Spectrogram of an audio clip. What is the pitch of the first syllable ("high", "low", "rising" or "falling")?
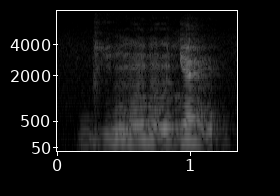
rising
